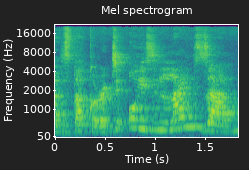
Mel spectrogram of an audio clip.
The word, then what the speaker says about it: Lisa: When we did find out the correct pronunciation was Liza and not Liisa, the market was already saying Lisa Express.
